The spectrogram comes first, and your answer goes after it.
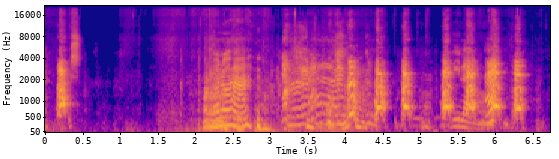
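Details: Pet dogs playing while waiting for their dinner: wavering, whiny vocalizing, then a run of short yipping barks spaced about half a second apart, with a person talking in Filipino over part of it.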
